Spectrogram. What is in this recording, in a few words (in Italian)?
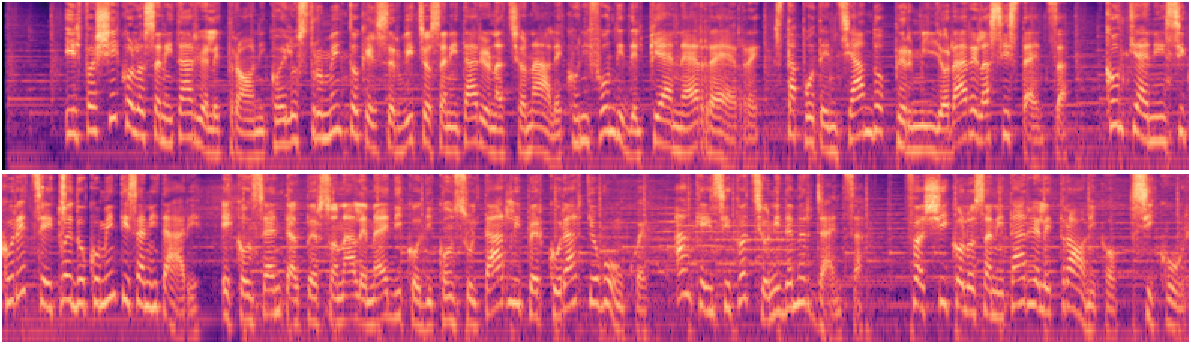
spot radio; min salute; fse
